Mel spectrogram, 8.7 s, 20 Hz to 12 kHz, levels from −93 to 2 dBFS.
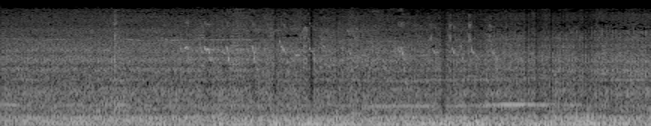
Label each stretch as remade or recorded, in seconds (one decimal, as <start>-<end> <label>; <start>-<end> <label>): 0.0-3.2 recorded; 3.2-4.4 remade; 4.4-5.0 recorded; 5.0-8.0 remade; 8.0-8.7 recorded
